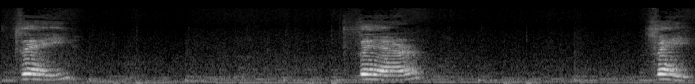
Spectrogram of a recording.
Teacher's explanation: It is very similar to the sound in Spanish. You need to locate the tip of the tongue on the teeth, letting the air out. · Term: voiced consonant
